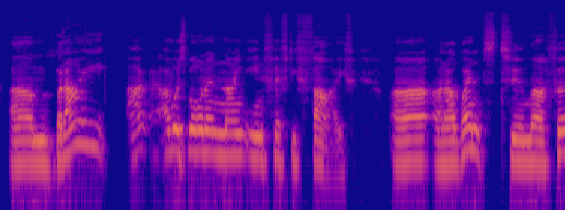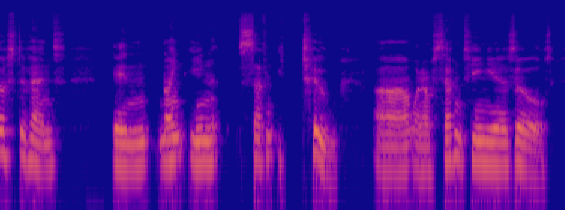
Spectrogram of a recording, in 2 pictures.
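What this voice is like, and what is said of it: Strong northern English accent. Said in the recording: “I was brought up in Newcastle upon Tyne in England, which has a particular northern accent ... I don't talk like the people off Downton Abbey ... It has quite a strong accent.”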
